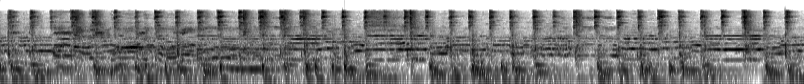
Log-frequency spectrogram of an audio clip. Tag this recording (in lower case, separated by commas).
music, folk music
